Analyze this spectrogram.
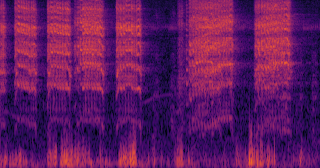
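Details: Monk parakeet giving loud, harsh, grating screeches in short bursts of about a third of a second, roughly six calls in three seconds with brief pauses between them.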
